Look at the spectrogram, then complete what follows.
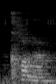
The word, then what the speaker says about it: Conchubhar: Conchubar. It is pronounced Connor.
